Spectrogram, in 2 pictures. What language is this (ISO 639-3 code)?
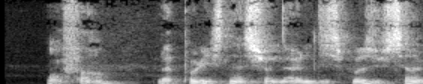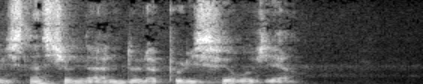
fra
